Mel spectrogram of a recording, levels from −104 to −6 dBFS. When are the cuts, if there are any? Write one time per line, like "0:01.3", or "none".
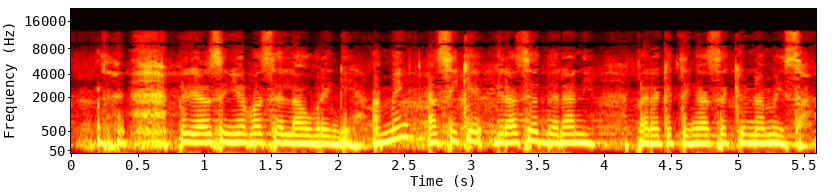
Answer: none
